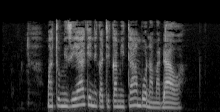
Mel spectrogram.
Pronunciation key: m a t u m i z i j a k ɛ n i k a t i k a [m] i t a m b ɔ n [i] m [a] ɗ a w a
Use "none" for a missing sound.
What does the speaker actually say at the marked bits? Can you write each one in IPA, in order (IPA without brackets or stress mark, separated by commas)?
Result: m, a, a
